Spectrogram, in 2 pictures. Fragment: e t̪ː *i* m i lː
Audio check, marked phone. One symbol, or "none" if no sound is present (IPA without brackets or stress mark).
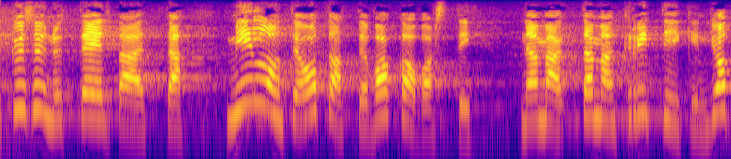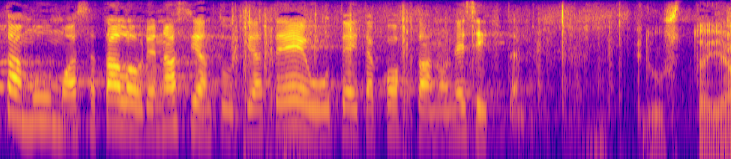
æ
